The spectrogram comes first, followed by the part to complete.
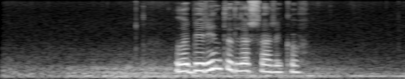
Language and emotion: Russian, neutral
